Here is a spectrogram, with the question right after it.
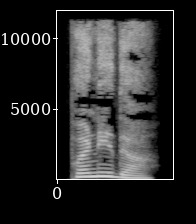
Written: ಪಣತಿ

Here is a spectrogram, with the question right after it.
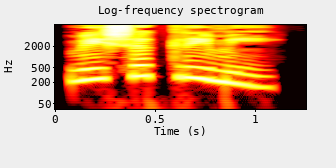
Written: ವಿಷಕ್ರಿಮಿ

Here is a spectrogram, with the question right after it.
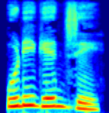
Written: ಉಡಿಗೆಜ್ಜೆ

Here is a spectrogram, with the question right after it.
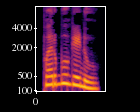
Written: ಪರ್ಬುಗೆಡು

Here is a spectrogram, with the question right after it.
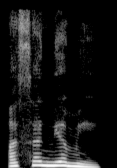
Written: ಅಸಂಯಮಿ

